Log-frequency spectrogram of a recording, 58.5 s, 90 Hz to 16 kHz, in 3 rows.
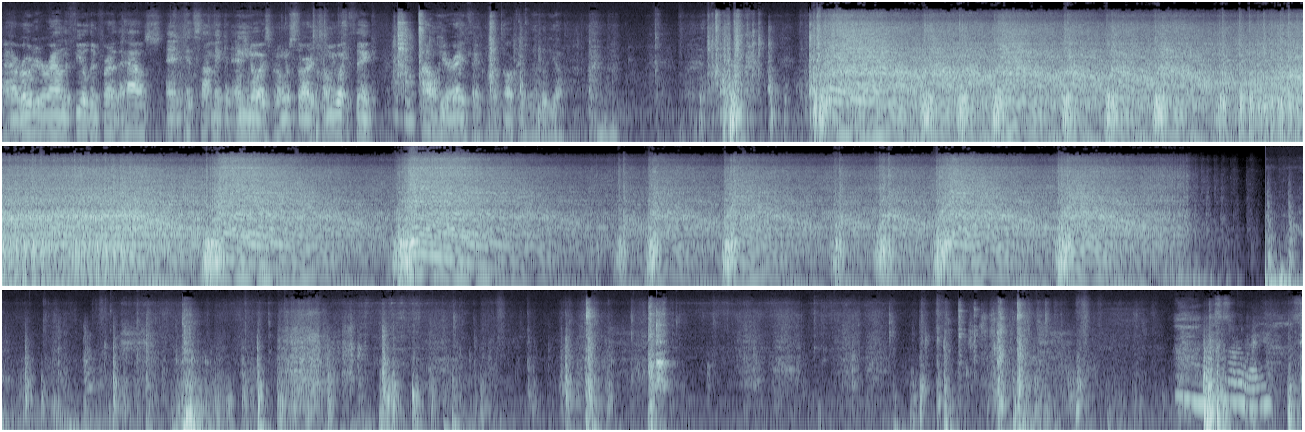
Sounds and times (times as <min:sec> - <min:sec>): Medium engine (mid frequency): 0:12.0 - 0:38.2
Vehicle: 0:12.1 - 0:38.1
Accelerating, revving, vroom: 0:12.2 - 0:28.2, 0:28.8 - 0:37.3.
